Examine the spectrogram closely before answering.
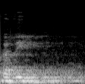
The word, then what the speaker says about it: خضر: احادیث میں موجود ہے، خضر پڑھا جاتا ہے، اصل جو اس کا تلفظ ہے وہ ہے خضر۔ خضر علیہ السلام وہ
